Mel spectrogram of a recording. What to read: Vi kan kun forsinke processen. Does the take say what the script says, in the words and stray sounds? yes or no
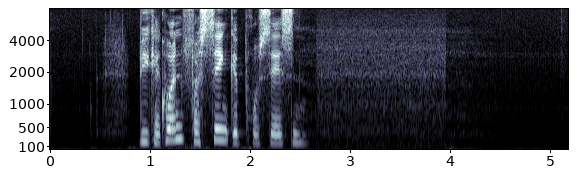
yes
